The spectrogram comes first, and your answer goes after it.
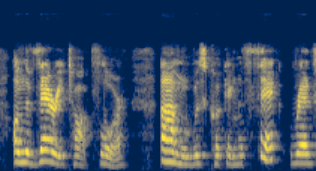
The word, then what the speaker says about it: Omu: Now, I thought it was Omu. I opened it up, and there is a note to the reader. Amu is how it's pronounced, and it is a term meaning queen in the Igbo language.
